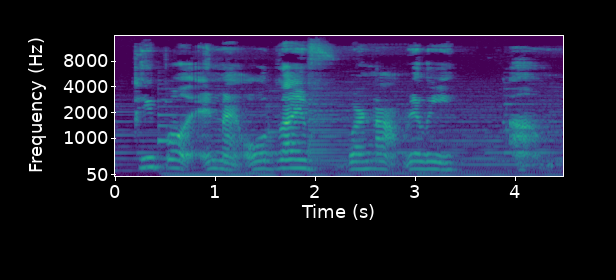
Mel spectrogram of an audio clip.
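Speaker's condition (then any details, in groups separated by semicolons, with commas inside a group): Cerebral palsy; from birth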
